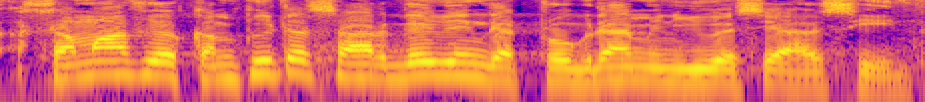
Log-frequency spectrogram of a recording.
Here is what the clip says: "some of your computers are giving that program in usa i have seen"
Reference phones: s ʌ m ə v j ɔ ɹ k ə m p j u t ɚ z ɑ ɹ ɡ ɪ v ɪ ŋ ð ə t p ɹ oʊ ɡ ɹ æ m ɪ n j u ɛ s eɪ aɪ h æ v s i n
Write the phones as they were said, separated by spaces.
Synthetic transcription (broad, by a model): s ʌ m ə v j ɔ ɹ k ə m p j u t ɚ s ɑ ɹ ɡ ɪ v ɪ ŋ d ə t p ɹ oʊ ɡ ɹ æ m ɪ n j u ɛ s eɪ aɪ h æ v s i n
